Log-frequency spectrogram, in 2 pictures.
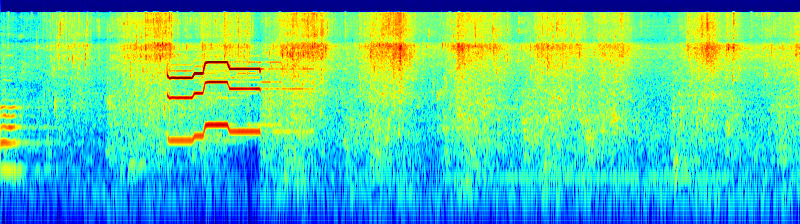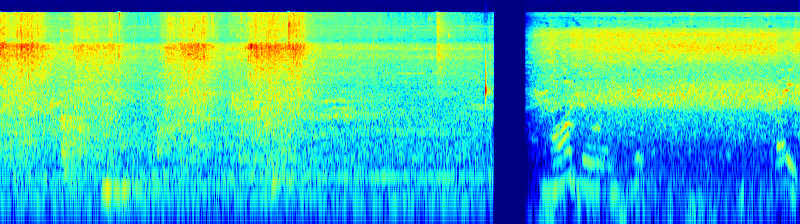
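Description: Shallow floodwater splashing and sloshing as someone wades across a flooded dining-hall floor. About two seconds in comes a short, loud electronic tone that steps up and then down in pitch. Near the end the sound cuts out briefly and gives way to the steady rush of floodwater running down a street.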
